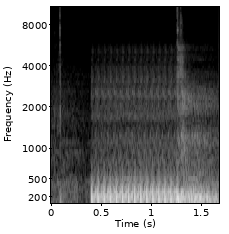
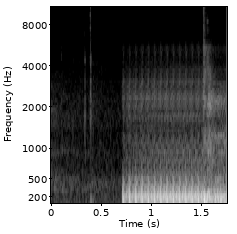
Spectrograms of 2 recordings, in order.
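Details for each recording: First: DIY synthesizer based on a simple oscillator circuit: buzzy tone starts cleanly, then a sharp pop as the mute button is released; switching transient, not yet fixed. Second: DIY synthesizer drum circuit built on an LMNC super simple oscillator, after a button-wiring fix: buzzy low tone bursts start cleanly with no pop on button press, though a pop remains on release.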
